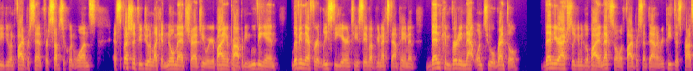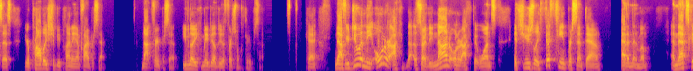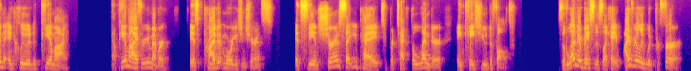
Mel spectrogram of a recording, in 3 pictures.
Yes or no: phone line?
no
